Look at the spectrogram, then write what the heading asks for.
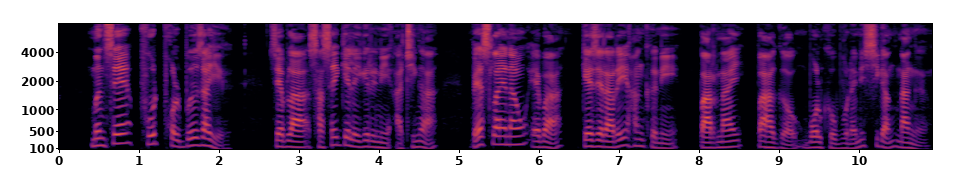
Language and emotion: Bodo, neutral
